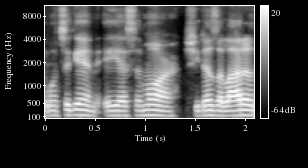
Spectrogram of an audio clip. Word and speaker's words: ASMR: Let me say it right this time. ASMR. ASMR. I was about to say Ashmere, but no Ray, stop reading it. You don't read it. It's ASMR. So, make sure y'all go check her out.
